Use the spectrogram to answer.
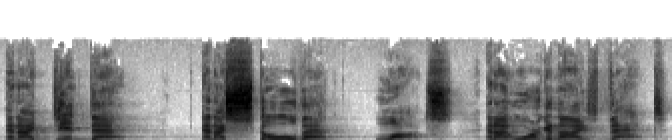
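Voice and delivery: loud, rising preacher's cry; full-force preaching. Acted. Pastor to congregation, full-force preaching. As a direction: preach it hard, pleading with the church.

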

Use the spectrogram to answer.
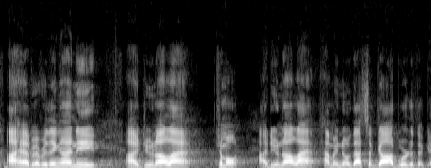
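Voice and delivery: loud leading the church in unison; rally them to say it with him; loud call and response. Acted. Pastor leading the church, loud unison recitation. Congregation reciting loudly together.

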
